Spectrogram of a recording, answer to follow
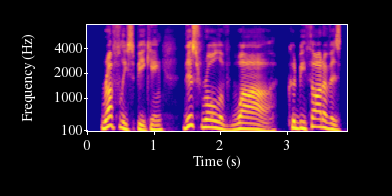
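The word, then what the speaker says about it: は: For instance, Chinese and Korean have a similar feature. Okay, let's now take a look at the hiragana part of this sentence. This symbol, usually pronounced as ha, here, makes the sound wa, and it is basically untranslatable in this context.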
